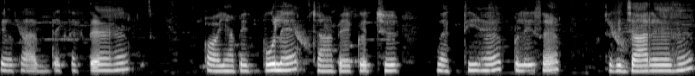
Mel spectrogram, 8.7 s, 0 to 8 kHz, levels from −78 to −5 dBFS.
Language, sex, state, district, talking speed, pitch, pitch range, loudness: Hindi, female, Bihar, Supaul, 165 wpm, 225 Hz, 220-240 Hz, -22 LUFS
